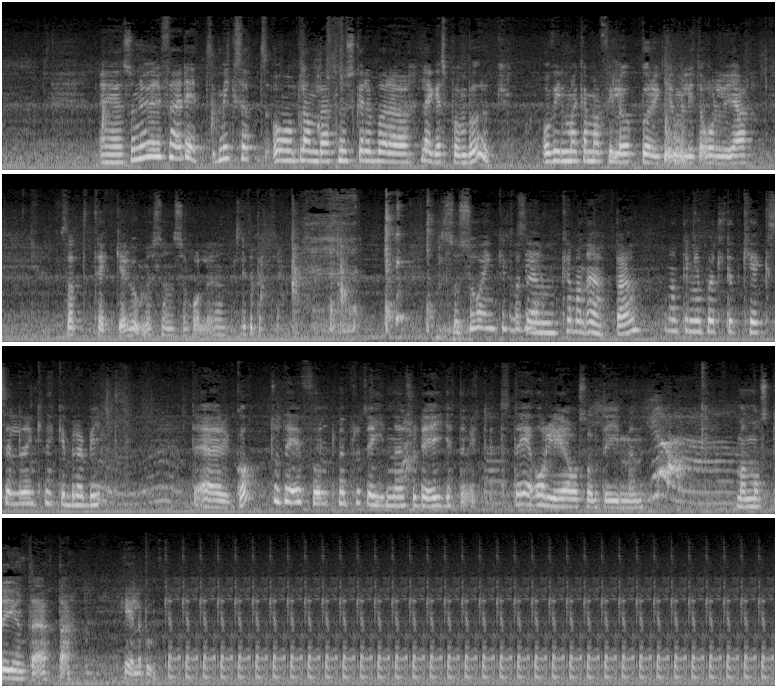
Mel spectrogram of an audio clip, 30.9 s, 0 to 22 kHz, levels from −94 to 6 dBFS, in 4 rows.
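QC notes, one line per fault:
24.97 s to the end, broken-record loop: a fragment of about 175 ms repeats exactly and back to back, around 34 times, giving a rapid stuttering pulse at roughly six repeats per second that never resolves. Whatever should have followed is missing, replaced by the same sliver over and over. The likely cause is that the player, encoder or stream stalled and kept re-sending the last piece it held until the audio stopped.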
